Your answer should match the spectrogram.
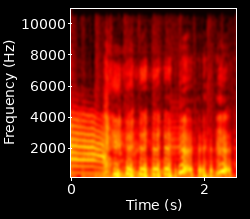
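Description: A man's long, high-pitched shout of triumph, held and ending about half a second in. It breaks into quick, rhythmic bursts of laughter, about six a second.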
